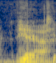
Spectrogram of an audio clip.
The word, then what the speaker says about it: Pärt: Yeah, Pärt, yeah. – His name is spelled P-A-R-T, but there's the little double dots above the A.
